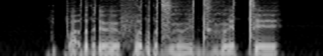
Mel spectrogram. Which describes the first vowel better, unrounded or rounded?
unrounded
